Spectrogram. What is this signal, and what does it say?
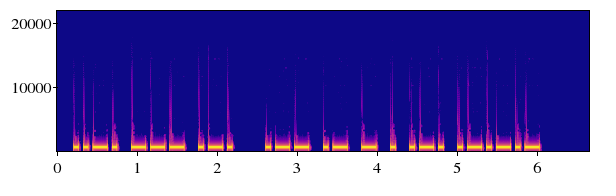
Morse code, heard as a keyed tone, about 21 wpm, 700 Hz. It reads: FOR WATER.
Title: Sentences from Top 1000 Words - Review Part 5 - 20wpm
